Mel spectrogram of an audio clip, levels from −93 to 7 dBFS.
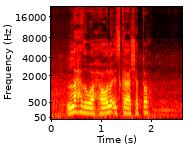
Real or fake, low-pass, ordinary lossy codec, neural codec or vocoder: real; none; none; none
